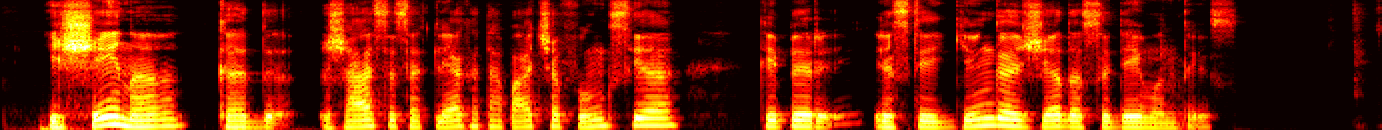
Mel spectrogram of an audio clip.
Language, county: Lithuanian, Kaunas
